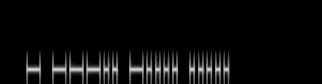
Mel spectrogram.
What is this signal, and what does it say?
Morse code, heard as a keyed tone, about 28 wpm, 700 Hz. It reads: T865
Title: Numbers - Contest Style - 4-Digit 28wpm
